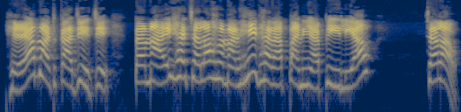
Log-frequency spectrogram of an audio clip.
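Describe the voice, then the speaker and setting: Sly, gossipy cartoon neighbour: shrill, very high, exclamatory, Awadhi accent, lo-fi recording. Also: female voice, measured pace, bright, forceful tone, exaggerated voice. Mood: nosy, insistent. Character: nosy, sly, squeaky village women neighbours. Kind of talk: comedy cartoon dialogue.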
